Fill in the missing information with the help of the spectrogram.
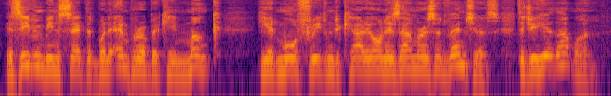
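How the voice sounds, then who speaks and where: An actor playing a male court investigator in a radio drama, probing and mannerly but goading, with measured questioning. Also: high-pitched, darkish tone. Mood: accusing, goading. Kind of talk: BBC radio drama acting.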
